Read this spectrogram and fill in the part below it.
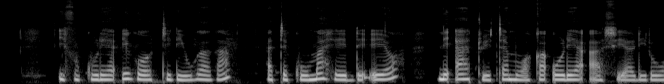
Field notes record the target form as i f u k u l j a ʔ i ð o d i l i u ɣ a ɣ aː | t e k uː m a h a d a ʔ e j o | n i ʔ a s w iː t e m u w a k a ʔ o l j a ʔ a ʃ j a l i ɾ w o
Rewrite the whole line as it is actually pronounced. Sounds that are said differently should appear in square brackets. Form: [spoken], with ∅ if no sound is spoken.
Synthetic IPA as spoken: i f u k u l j a ʔ i [ɣ] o [t] i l i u ɣ a ɣ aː | t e k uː m a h [e] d [e] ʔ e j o | n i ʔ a [t] w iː t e m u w a k a ʔ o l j a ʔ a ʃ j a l i ɾ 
